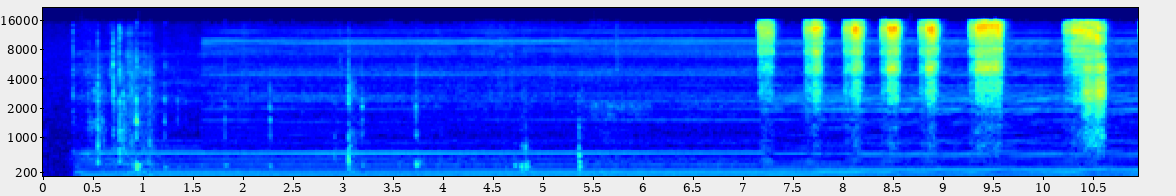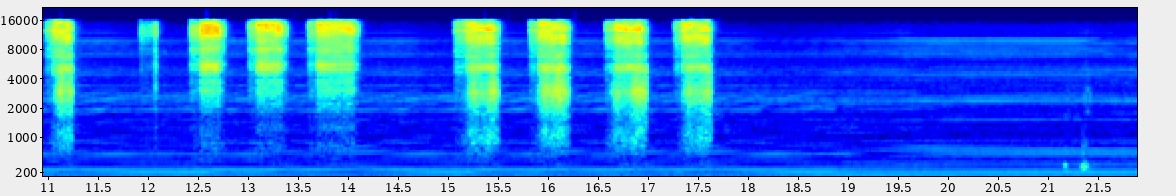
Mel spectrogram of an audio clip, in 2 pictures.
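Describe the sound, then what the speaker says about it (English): An airbrush hisses in short, repeated bursts of AK Interactive Real Color paint onto a model aircraft wing, each spray pulse crisp and close over a constant low compressor hum. "Let's turn on the airbrush, and I'm going to go ahead and paint a section of the wing here."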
